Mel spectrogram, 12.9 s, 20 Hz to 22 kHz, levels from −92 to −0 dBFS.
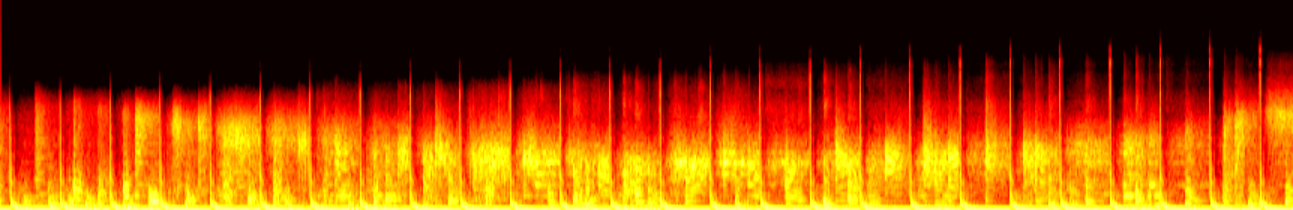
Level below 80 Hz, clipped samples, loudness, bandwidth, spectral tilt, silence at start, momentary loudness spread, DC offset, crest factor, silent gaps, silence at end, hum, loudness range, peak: -14 dBFS; under 0.1%; -15 LUFS; 7 kHz; -8 dB/octave; 0 s; 2 LU; under 0.1%; 12 dB; none; 0 s; none; 1 LU; 0 dBFS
